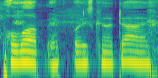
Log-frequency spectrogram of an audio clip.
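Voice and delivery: put-on urgent whisper. Imitating a cockpit alarm that is too soft to hear: whispered warning. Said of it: "It's like whispering it".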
